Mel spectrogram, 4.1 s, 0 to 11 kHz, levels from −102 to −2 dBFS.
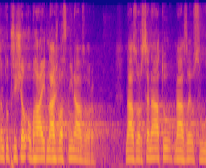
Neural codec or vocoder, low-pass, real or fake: none; 9.9 kHz; real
